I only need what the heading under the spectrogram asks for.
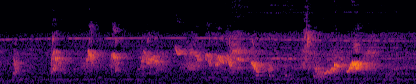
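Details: A young awar-awar, seven months old, starting to sing: soft, scattered high chirps and thin twittering notes, with a few brighter squeaky notes near the end over a quiet background.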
